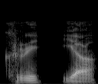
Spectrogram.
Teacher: Now, the kr plus ya by internal santi, the r becomes full consonantal r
